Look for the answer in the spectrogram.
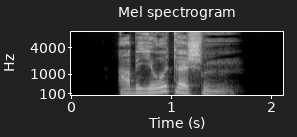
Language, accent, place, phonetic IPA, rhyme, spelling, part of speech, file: German, Germany, Berlin, [aˈbi̯oːtɪʃm̩], -oːtɪʃm̩, abiotischem, adjective, De-abiotischem.ogg
- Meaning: strong dative masculine/neuter singular of abiotisch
